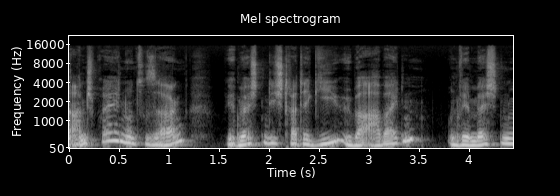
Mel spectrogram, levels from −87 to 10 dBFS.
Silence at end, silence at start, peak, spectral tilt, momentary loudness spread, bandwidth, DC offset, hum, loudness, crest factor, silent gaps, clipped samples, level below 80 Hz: 0 s; 0 s; -2 dBFS; -6.5 dB/octave; 8 LU; 15.5 kHz; under 0.1%; none; -17 LUFS; 14 dB; none; under 0.1%; -54 dBFS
